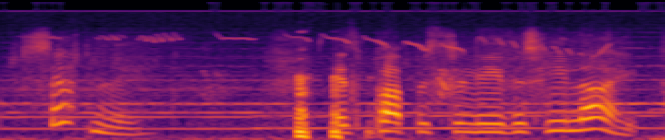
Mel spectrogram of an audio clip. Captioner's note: chuckling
